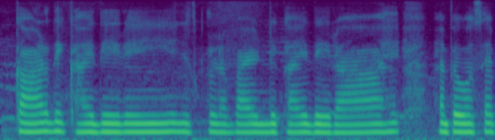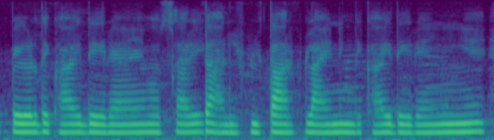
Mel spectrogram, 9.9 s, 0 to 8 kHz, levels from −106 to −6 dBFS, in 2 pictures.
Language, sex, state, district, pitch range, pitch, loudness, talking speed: Hindi, female, Uttarakhand, Uttarkashi, 175-180 Hz, 175 Hz, -38 LUFS, 165 wpm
